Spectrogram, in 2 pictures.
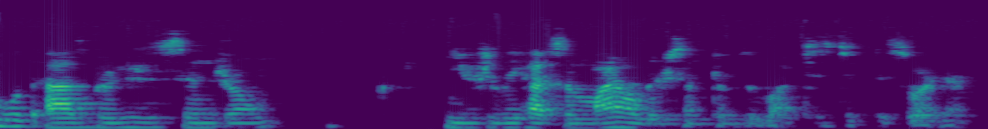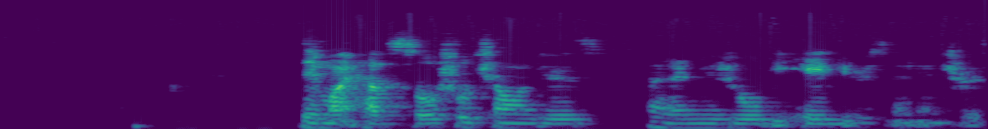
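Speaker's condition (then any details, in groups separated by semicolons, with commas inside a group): No condition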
